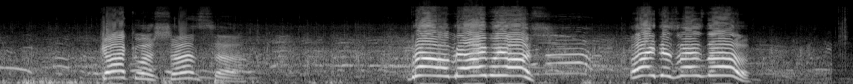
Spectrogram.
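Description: A young man sings and shouts loudly close by.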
